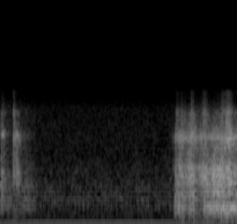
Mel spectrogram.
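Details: Third snoring recording in an ongoing series: a brief rough snore at the start, a pause, then a louder, longer rattling snore; snoring.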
